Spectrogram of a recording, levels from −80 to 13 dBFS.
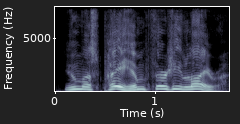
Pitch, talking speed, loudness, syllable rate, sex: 200 Hz, 205 wpm, -15 LUFS, 5.1 syllables/s, male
